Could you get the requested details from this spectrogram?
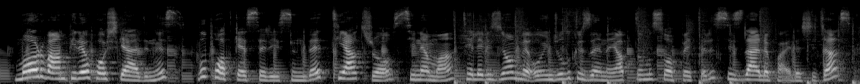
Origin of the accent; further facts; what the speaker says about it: Turkey; 91 yılının Ekim ayında İstanbul'da dünyaya geldim.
